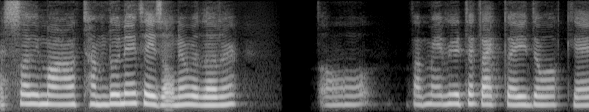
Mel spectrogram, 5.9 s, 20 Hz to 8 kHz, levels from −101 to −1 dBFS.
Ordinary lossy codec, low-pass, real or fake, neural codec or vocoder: none; none; fake; codec, 16 kHz, 0.5 kbps, FunCodec, trained on LibriTTS, 25 frames a second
